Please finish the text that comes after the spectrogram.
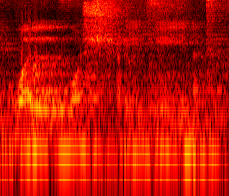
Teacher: Berikutnya ahlul kitabi wal musyrikina, ya, seperti halnya ayat pertama dibaca shin, ya, wal musyrikina, ya, musyri, ya. Karena ketepatan pada huruf sin ini tempatnya di pertengahan lidah, maka monyongnya cukup pada mim saja. Sinnya tidak perlu dimonyongkan musyrikin, tapi musyrikina, ya.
